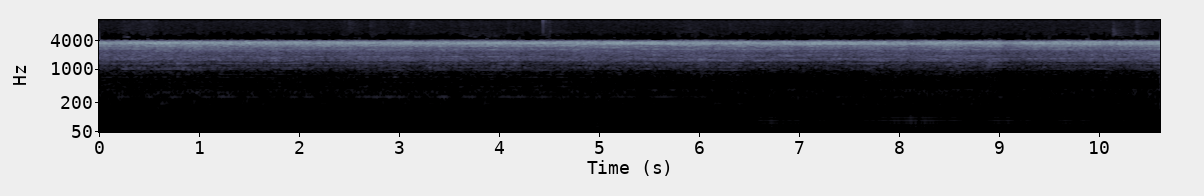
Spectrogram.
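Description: A steady, even rushing hiss with no distinct events, and a faint low rumble joining it for a few seconds past the middle.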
